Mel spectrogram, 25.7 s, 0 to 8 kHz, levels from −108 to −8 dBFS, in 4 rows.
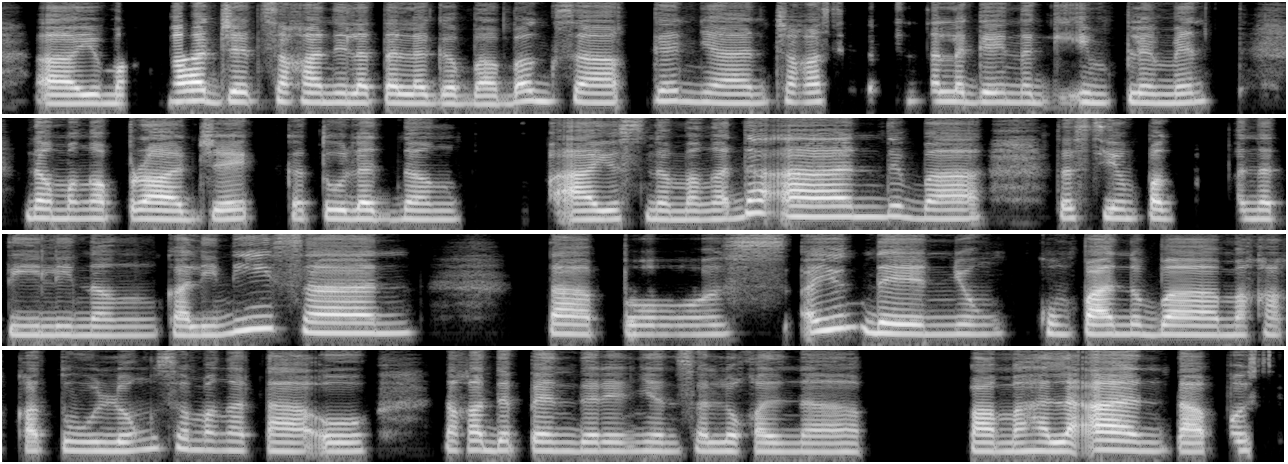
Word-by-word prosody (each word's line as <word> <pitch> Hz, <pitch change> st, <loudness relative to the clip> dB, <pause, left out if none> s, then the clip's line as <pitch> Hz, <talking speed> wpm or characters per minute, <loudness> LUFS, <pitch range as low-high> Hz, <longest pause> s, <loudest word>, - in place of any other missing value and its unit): Ah, 190 Hz, -1 st, +5 dB
yung 195 Hz, 0 st, +1 dB
mga -, -, -47 dB, 0.2 s
budget 230 Hz, -2 st, +6 dB
sa 230 Hz, -, +2 dB
kanila 215 Hz, -1 st, +1 dB
talaga 195 Hz, -2 st, +1 dB
babagsak, 215 Hz, +4 st, +1 dB, 0.2 s
ganiyan 215 Hz, -4 st, -2 dB
tsaka 220 Hz, 0 st, -1 dB
sila -, -, -19 dB
din 235 Hz, -, -18 dB
talaga 230 Hz, -2 st, -2 dB
yung 220 Hz, -1 st, -5 dB
nag-i-implement 210 Hz, 0 st, -4 dB, 0.5 s
ng 215 Hz, -1 st, +3 dB
mga 210 Hz, 0 st, 0 dB
project 200 Hz, 0 st, +3 dB, 0.2 s
katulad 200 Hz, 0 st, +1 dB
ng 190 Hz, -1 st, -3 dB, 0.4 s
paayos 190 Hz, +1 st, +1 dB
na 195 Hz, -2 st, -3 dB
mga 190 Hz, +1 st, -3 dB
daan, 250 Hz, -5 st, +5 dB
'di 255 Hz, -, -3 dB
ba? 205 Hz, -1 st, +1 dB, 0.4 s
Tapos 220 Hz, -, -4 dB
yung 215 Hz, -2 st, -3 dB
pagpapanatili 200 Hz, -1 st, -4 dB
ng 195 Hz, 0 st, -6 dB
kalinisan. 240 Hz, -, +1 dB, 0.7 s
Tapos 215 Hz, -1 st, -3 dB
ayun 320 Hz, +7 st, +1 dB
din, 220 Hz, -3 st, +2 dB
yung 215 Hz, 0 st, -6 dB, 0.3 s
kung 225 Hz, -2 st, -6 dB
paano 215 Hz, -2 st, +3 dB
ba 205 Hz, -1 st, +3 dB
makakatulong 205 Hz, +1 st, -4 dB
sa 255 Hz, 0 st, -6 dB
mga 220 Hz, -2 st, -5 dB
tao, 195 Hz, 0 st, -1 dB, 0.4 s
naka-depende 210 Hz, -2 st, -2 dB
rin 195 Hz, 0 st, -5 dB
'yan 195 Hz, -1 st, -5 dB
sa 205 Hz, -, -5 dB
lokal 190 Hz, -1 st, -2 dB
na 185 Hz, 0 st, -3 dB, 0.6 s
pamahalaan 195 Hz, +2 st, +4 dB
tapos 210 Hz, -1 st, 0 dB
210 Hz, 115 wpm, -23 LUFS, 195-225 Hz, 0.7 s, budget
